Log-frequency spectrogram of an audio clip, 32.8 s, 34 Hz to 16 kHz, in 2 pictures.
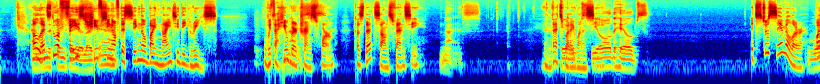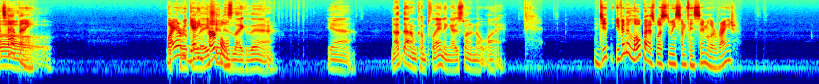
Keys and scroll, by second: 3.6 super+c, 3.9 super+Tab, 10.0 super+v, 10.3 super+c, 10.8 super+j, 23.5 super+Tab, 26.7 super+Tab, 30.8 super+Tab.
